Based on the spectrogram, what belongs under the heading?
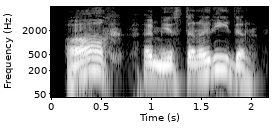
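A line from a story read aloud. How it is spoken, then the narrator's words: Hearty exclamation. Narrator (Russian): воскликнул с почти искренней сердечностью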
